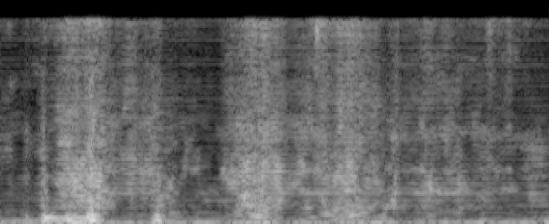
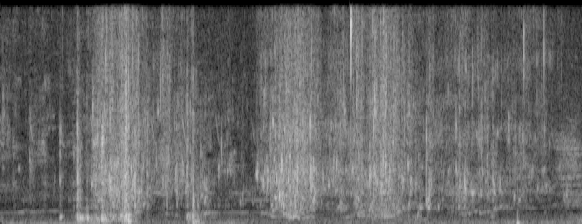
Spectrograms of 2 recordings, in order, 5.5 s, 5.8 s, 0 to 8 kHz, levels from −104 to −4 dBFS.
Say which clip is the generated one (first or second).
first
